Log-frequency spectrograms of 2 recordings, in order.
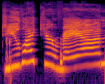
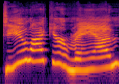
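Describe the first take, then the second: First: Higher, slow, leaning on like; lightly voiced stranger repeating herself; imitating a friendly stranger. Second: Higher, slower, sing-song question leaning on you; lightly voiced chatty stranger; imitating a friendly stranger. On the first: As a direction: ask again, slowly and patiently. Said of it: "She goes". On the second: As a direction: ask the old lady sweetly, slowly. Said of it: "the woman on the bench goes".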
